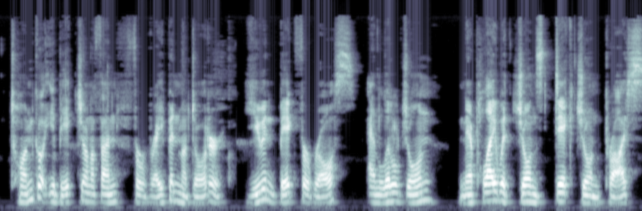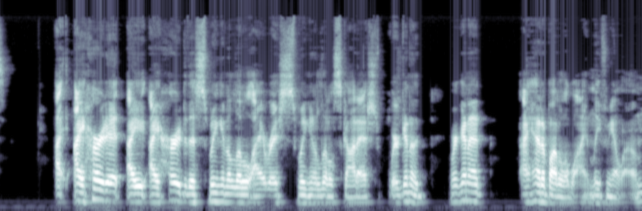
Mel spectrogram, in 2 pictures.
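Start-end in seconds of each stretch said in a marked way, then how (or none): 0.1-9.7 put-on, attempted Australian accent. Reading out a handwritten note asked for in an Australian accent: Australian accent. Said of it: "do I also need to do the Australian accent for this one".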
